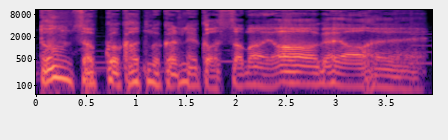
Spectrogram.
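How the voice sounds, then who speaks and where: A man voicing a menacing, boastful forest demon who makes slow, taunting threats in an animated horror story. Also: on the low side, soft background music. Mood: furious.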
